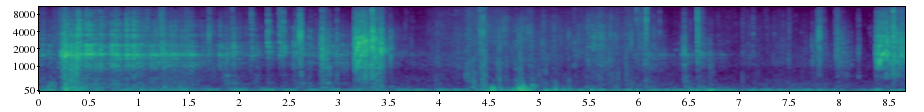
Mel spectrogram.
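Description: Grapevine cane scraping and rustling against the trellis wire as it is bent down and tied, with sharp clicks from a handheld vine-tying tool. The loudest scraping bursts come just after the start, about three seconds in, and near the end.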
